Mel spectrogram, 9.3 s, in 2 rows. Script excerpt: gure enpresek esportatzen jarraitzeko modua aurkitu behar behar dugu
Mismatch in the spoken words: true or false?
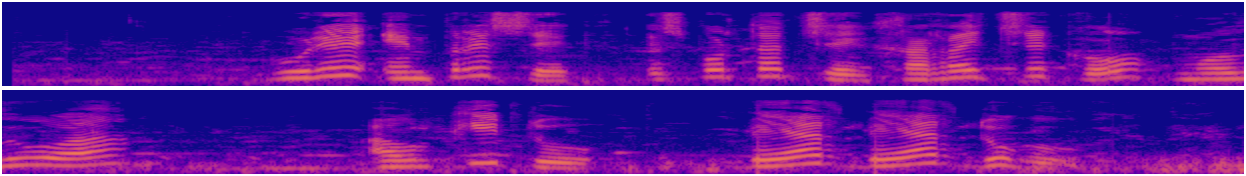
false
